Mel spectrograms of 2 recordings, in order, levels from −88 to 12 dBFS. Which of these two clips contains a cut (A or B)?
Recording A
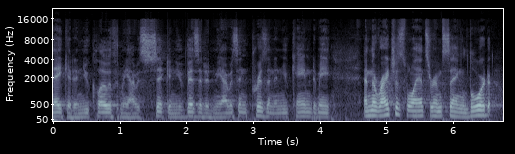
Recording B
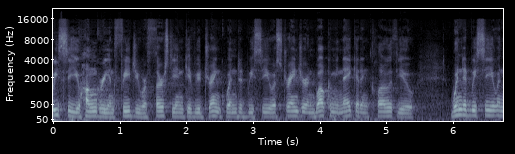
B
